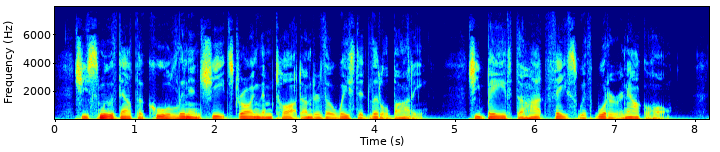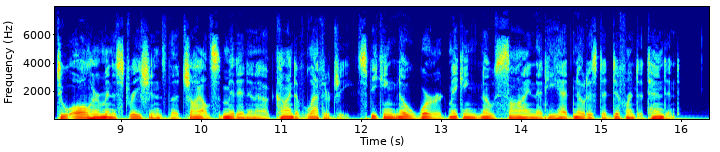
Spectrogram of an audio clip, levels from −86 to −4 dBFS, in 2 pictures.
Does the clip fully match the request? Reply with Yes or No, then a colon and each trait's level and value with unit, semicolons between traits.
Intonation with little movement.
No: average, 3.7 semitones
